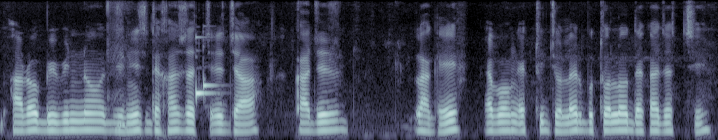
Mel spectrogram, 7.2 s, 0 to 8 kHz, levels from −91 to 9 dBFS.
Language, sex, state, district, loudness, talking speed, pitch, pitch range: Bengali, male, Assam, Hailakandi, -17 LUFS, 115 wpm, 135 Hz, 130-140 Hz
